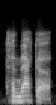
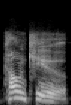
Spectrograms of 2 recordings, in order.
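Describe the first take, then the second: First: It is said as ka-NECK-a, stressing neck. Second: It is said as two syllables, cone-Q. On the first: The speaker calls it right. "you have to have the emphasis on the neck" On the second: The speaker calls it wrong. "that's got to be wrong"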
